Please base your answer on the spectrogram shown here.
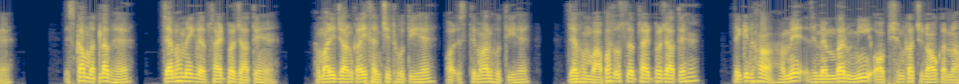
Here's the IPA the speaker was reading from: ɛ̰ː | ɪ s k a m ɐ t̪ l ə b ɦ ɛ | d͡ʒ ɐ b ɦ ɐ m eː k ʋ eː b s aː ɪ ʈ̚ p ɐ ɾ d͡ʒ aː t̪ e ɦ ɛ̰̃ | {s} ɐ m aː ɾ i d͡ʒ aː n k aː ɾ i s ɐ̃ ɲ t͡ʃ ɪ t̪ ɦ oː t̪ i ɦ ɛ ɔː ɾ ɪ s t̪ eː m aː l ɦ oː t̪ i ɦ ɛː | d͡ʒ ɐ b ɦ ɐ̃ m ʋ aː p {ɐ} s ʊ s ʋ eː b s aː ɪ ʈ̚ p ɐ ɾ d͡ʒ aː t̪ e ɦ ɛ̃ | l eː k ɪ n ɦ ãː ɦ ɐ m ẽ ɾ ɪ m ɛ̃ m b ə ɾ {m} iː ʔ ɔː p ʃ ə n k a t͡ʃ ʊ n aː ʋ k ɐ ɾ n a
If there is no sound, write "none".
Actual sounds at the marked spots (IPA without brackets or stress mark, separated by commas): h, ə, m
